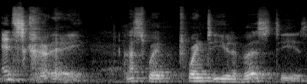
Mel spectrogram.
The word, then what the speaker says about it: Enschede: immigration guy, I said, I'm heading to this place called Onsheed. And he sort of looked at me. What do you mean Onsheed? And so I said, I had to spell it out for him. He said, you mean Enschede.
